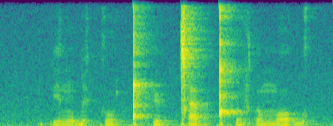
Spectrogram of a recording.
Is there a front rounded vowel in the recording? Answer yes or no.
yes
